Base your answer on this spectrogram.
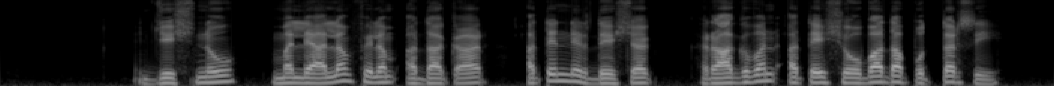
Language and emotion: Punjabi, neutral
